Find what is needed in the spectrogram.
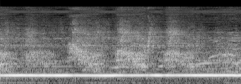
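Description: A live band holding one long sustained note at the close of a song, steady in pitch and loud, with repeated noisy bursts over it.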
